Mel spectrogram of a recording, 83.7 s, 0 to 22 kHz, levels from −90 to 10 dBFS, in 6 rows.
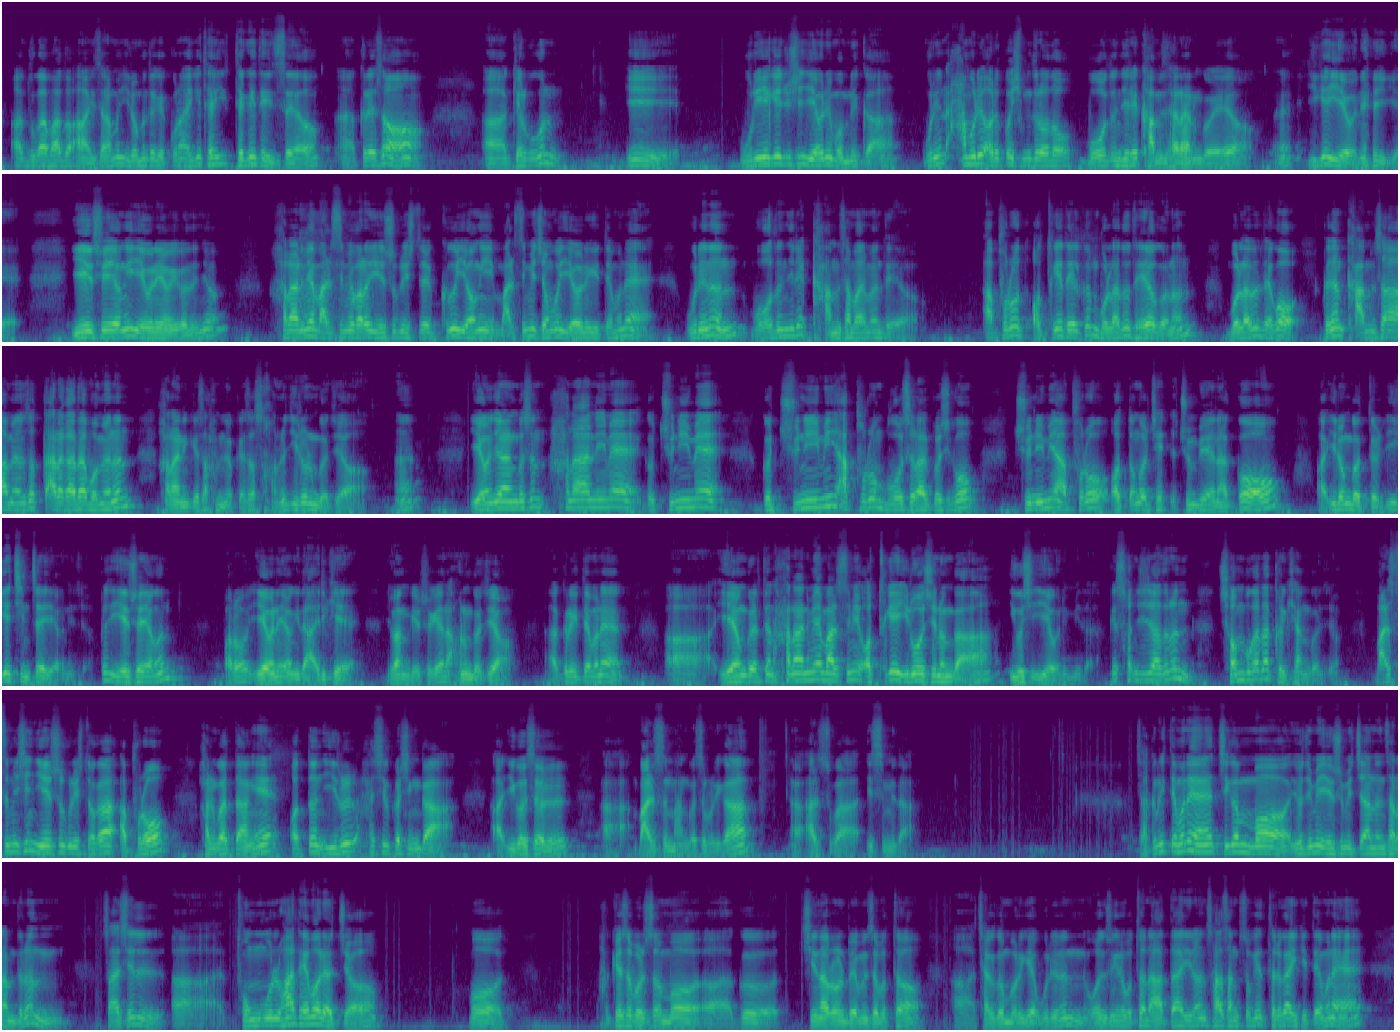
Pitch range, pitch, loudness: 110-155 Hz, 130 Hz, -25 LUFS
